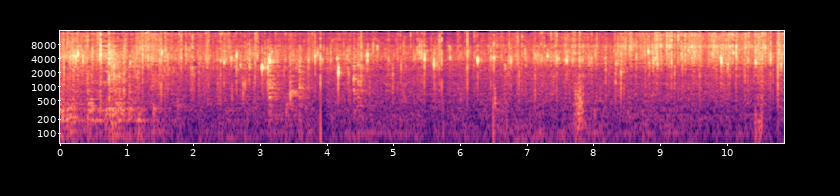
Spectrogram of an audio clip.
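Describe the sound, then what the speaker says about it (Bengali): Vegetables fry in hot oil for a Bengali mixed-vegetable chorchori, a dense continuous sizzle like light rain, with faint stirring clicks throughout and no voices. "তেলটা গরম হয়ে গেলে আমি সব সবজিগুলো ভেজে তুলে নেব।"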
